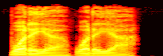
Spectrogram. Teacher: That T at the end of the word what is going to change to a D sound. This is really typical of American English, where a T that's surrounded by vowel sounds is going to change to a D. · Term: flapped T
